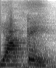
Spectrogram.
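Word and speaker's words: yate: चाहिए taxi Y वाई को कैसे पढ़ेंगे या की साउंड में याते याते याते जेड को कैसे पढ़ेंगे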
